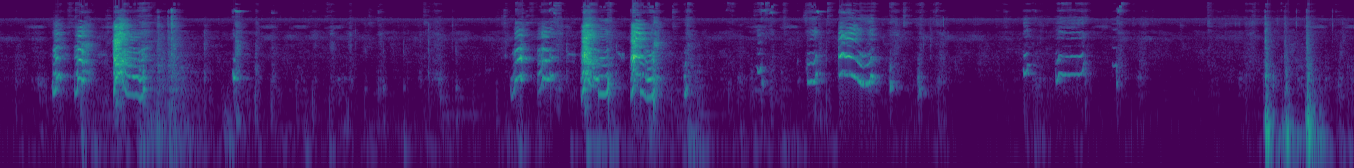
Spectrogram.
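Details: Shih Tzu x Pomeranian meeting another dog: bursts of shrill yapping barks mixed with higher, wavering whines and yips, separated by quiet gaps, ending with a lower bark.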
